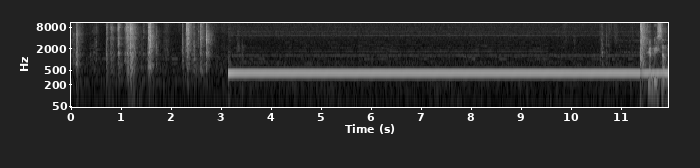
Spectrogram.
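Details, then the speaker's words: Yamaha K520 cassette deck test tone wavers in pitch about once per capstan rotation, which is bad wow and flutter. The belt is riding back and forth on the pulley and is likely a too-thin eBay replacement; the flywheel is also suspected. "that wow and flutter is is pretty bad it's almost like every time the capture makes a rotation there's a speed variation"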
